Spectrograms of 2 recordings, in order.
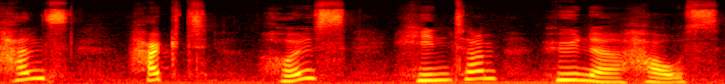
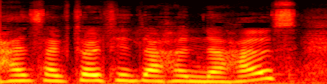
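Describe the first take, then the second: First: The words are separated by short breaks. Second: The words run together without breaks. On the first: The speaker calls it right. "ils vont couper un peu les mots entre eux" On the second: The speaker calls it wrong. "on n'y comprend rien"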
